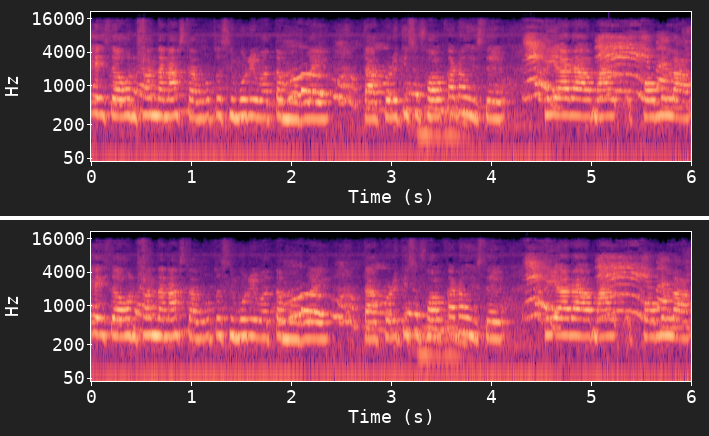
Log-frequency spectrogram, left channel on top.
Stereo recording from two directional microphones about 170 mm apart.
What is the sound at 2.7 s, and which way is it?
Speech, 15° left (ahead or behind).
